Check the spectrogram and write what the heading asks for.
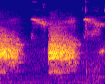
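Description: A donkey braying in two breathy, noisy gasps: the first fades out about half a second in, the second comes about a second in.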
